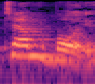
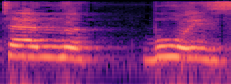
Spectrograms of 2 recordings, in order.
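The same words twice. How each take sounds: First: The first word ends with an m sound. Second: The first word ends with an n sound. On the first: "when we speak fast" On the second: "in isolation"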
